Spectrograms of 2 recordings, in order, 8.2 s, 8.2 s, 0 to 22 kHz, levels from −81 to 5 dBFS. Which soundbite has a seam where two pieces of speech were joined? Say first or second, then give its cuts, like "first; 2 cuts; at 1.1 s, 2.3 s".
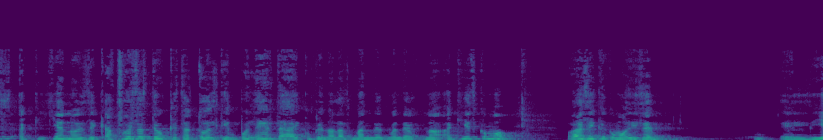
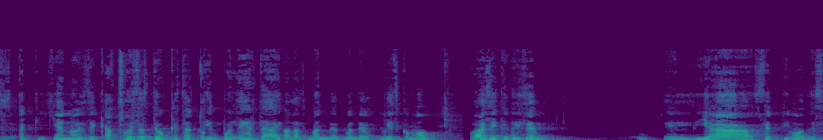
second; 5 cuts; at 2.0 s, 2.8 s, 3.8 s, 4.6 s, 5.1 s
